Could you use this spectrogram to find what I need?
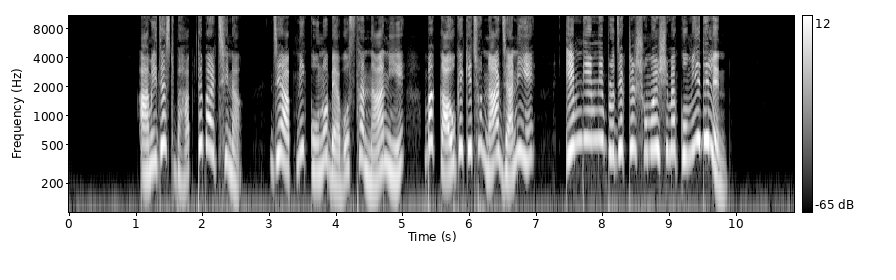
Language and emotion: Bengali, angry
